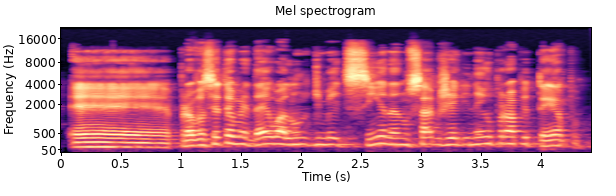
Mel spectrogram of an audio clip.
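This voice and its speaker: A man's voice: a little high, a little fast, darkish tone. A man in his fifties, a guest physician on a podcast, speaking emphatically and repeating key phrases. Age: 50s. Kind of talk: podcast interview talk.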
